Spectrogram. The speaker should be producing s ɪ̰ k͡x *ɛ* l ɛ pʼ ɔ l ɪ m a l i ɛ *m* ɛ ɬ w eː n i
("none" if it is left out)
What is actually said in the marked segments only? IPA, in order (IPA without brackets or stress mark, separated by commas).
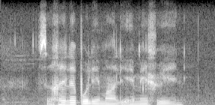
ɛ, m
